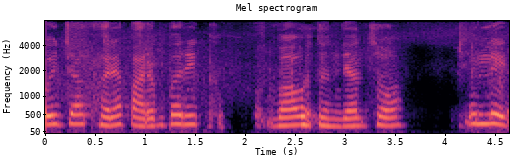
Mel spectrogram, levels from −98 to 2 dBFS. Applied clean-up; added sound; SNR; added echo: neural mask model Resemble Enhance denoiser.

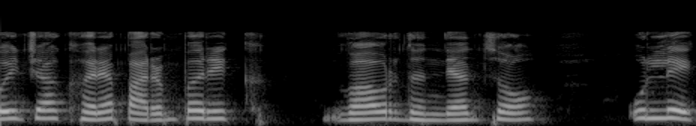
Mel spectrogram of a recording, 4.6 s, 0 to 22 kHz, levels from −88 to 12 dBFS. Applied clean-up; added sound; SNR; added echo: none; none; none; none.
